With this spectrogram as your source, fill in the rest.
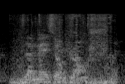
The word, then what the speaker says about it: Maison Blanche: to maybe even inviting him here to the La Maison Blanche? I don't know about all that, but damn, that's a tremendous French accent. How do you say that again? La Maison Blanche.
